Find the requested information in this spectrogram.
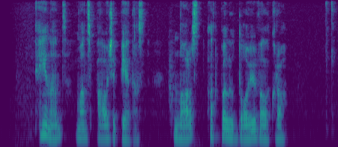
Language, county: Lithuanian, Šiauliai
